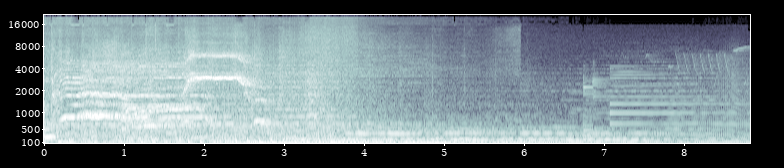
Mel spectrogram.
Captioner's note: cheering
